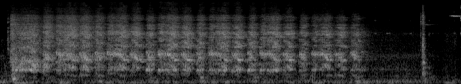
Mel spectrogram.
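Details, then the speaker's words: Toyota Corolla with a no-power problem traced to the computer box: starter cranks the engine steadily for about four seconds but it never starts. "ang problema nito mga sir cranking lang ayaw mag-start"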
